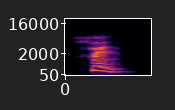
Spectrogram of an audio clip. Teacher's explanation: That is a voiceless sound. It is fricative, and it is also dental, which means we utilize both of our teeth to articulate this sound.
